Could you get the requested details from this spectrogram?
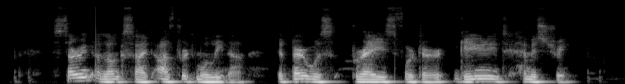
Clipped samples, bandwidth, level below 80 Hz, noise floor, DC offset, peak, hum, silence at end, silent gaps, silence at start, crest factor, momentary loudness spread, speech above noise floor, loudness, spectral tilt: under 0.1%; 9.2 kHz; -56 dBFS; -53 dBFS; under 0.1%; -4 dBFS; none; 0.5 s; none; 0.55 s; 14 dB; 12 LU; 36 dB; -18 LUFS; -8.5 dB/octave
